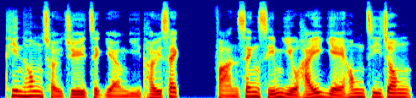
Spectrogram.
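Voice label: Hong Kong Chinese; iOS 26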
